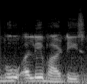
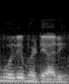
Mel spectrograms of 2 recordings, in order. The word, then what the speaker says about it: भू अली भाटी: Care वगैरह करते थे, उसके नाम पे इसका नाम रखा हुआ है भू अली भाटी, एंड सब लोग प्रोनाउंस नहीं कर पाते तो इसे कहते हैं भूली भटियारी।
